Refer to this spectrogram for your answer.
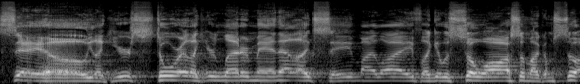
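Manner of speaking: put-on high, youthful, drunken yell, Seho drawn out. Retelling a drunk kid at a bar bathroom: imitating a drunk kid yelling. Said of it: "this kid drunk yelling at me".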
